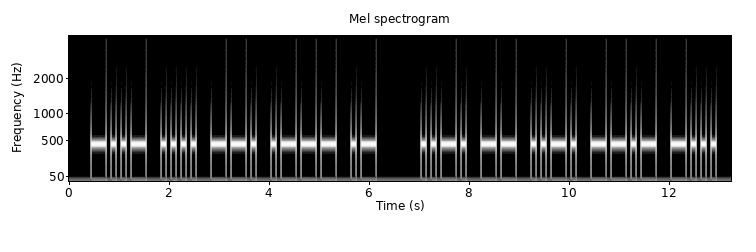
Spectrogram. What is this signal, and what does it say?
Morse code, heard as a keyed tone, about 12 wpm, 440 Hz. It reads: XHGJA FMFQB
